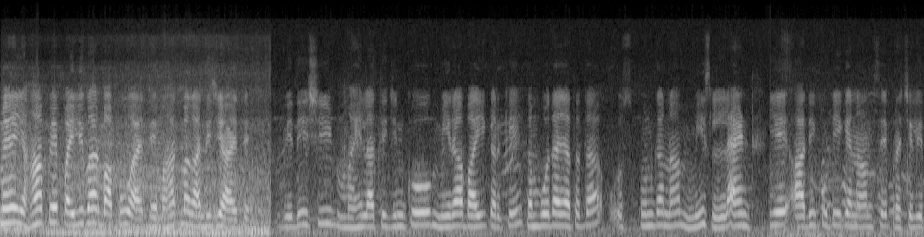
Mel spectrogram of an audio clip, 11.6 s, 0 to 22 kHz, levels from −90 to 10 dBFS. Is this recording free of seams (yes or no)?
no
